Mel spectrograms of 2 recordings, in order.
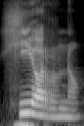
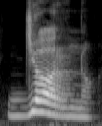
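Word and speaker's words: giorno: G con i es y. Repetí conmigo. Y. Entonces, día no es jorno, es yorno. Yorno. Para el video y declo vos. Yorno.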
